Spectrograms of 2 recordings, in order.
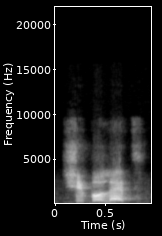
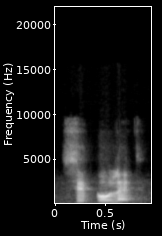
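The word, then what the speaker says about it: Shibboleth: they said all right say shibolet if he said sioth because he could not pronounce the word correctly They seized him and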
